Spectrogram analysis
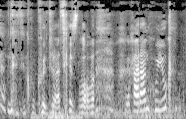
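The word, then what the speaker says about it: Harran Höyük: Но вообще, вот это место, Харанхююк, да, это какое дурацкое слово, Харанхююк, господи. В общем, это так на турецком произносится, на самом деле.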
